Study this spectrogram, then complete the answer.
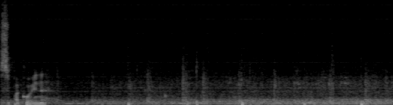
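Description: A train carriage rumbles steadily along the tracks.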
